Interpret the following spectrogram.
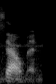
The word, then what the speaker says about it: salmon: It has an L in it. The L is not solid. The motherfucker is salmon.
